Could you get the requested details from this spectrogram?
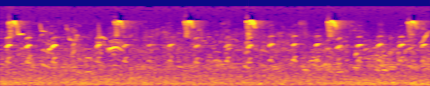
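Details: Yapping from black-winged stilts feeding along a swamp bank: abrupt, harsh barking notes repeat roughly once a second, with fainter chattering calls scattered between them.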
